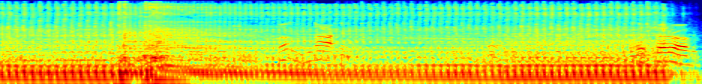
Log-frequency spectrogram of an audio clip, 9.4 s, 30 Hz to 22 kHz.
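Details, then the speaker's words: Kawasaki Prairie 360 4x4 ATV found with no oil, now running with no smoke: rapid heavy knocking that tracks engine speed before shutdown. Owner suspects a bad rod or crank; unconfirmed. "So we're thinking it's probably got a bad rod in it."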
